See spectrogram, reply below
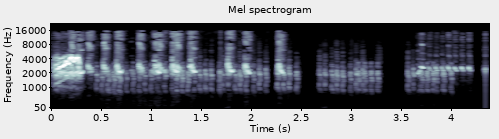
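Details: Sooty-headed bulbul calling as a lure for wild birds: a loud scratchy burst followed by rapid chattering notes that grow softer, with a short whistled ending.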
